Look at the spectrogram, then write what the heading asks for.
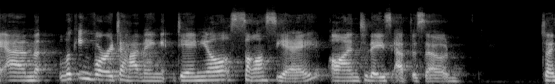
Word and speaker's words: Daniel Sencier: I am looking forward to having Daniel Sencier on today's episode. Did I say it right? That's right. Yes. Daniel Sencier.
